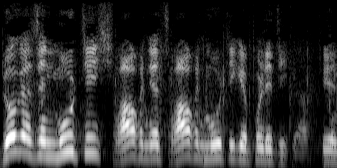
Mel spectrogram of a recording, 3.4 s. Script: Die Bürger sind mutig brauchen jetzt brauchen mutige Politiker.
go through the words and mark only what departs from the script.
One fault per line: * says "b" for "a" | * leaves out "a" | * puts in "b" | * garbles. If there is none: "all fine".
all fine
